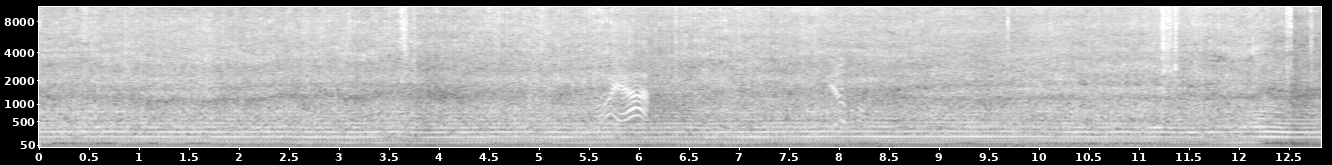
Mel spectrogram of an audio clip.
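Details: Curb-found Weed Eater walk-behind mower, single-cylinder, flywheel key previously broken by a blade impact, mowing: steady buzzing pitch, no misses, surging or knocks; runs good.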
